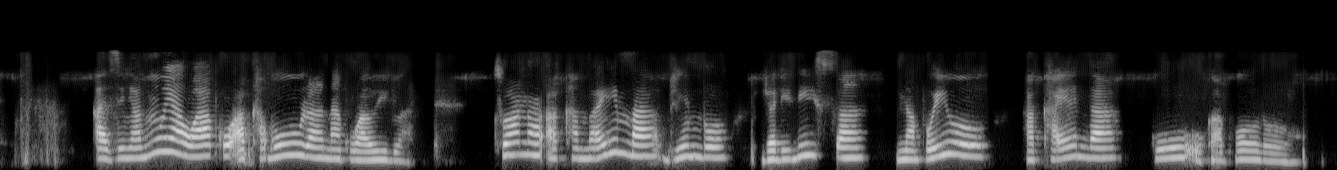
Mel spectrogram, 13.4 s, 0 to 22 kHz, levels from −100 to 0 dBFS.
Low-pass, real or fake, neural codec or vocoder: 7.2 kHz; fake; codec, 16 kHz, 2 kbps, X-Codec, HuBERT features, trained on general audio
